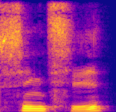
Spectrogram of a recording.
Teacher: the standard pronunciation is 星 期 with a rising tone on the second syllable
